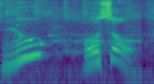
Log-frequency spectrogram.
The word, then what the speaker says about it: Lujoso: I am in Lu Jo So, and in Spanish it's Lu Hoso.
